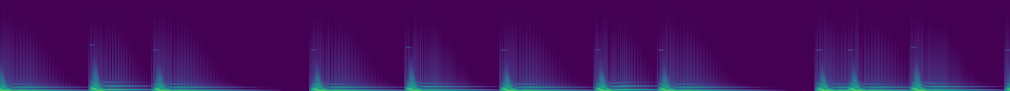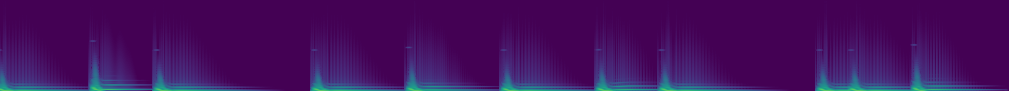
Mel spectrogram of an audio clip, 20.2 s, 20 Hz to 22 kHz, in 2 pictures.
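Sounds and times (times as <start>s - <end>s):
808 bass loop in C: 0.0s - 2.0s, 4.1s - 5.4s, 6.0s - 7.0s, 8.2s - 12.2s, 13.3s - 17.2s, 18.4s - 19.8s.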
